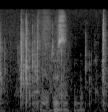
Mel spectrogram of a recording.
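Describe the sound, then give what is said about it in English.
Crinkly plastic rustling of a snack bag being torn open, a burst of sharp crackles, with a voice murmuring partway through. “Yeah, put that shit like a bag of chips. He ripped it right before the good part.”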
